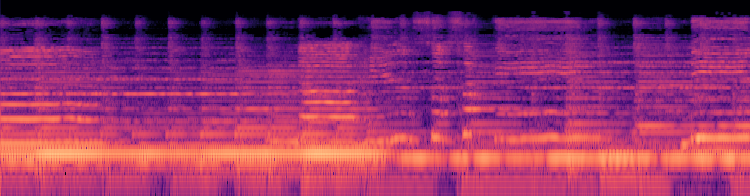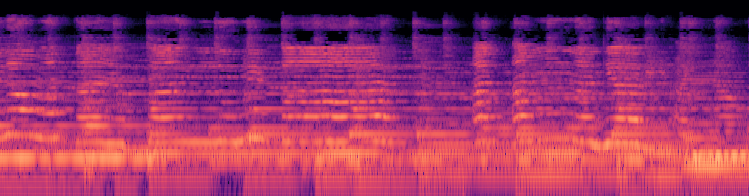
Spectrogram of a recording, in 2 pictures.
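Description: A young girl singing a Tagalog song over an instrumental backing track.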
